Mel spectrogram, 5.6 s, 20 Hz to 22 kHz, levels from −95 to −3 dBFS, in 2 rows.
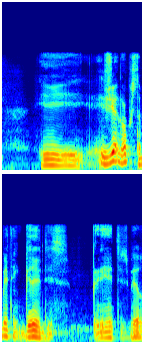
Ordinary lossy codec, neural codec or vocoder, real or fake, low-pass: none; codec, 16 kHz, 4 kbps, X-Codec, HuBERT features, trained on balanced general audio; fake; 7.2 kHz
